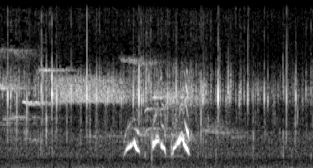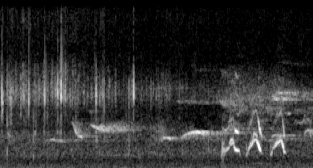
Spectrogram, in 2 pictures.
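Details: Solitary gosling with no siblings, often picked on by other families, giving two bursts of three or four shrill arched peeps several seconds apart, with faint higher chirps from other birds between.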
